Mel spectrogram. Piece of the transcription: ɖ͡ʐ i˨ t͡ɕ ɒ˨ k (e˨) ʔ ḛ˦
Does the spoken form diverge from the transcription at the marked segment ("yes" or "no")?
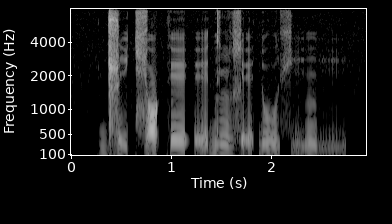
no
